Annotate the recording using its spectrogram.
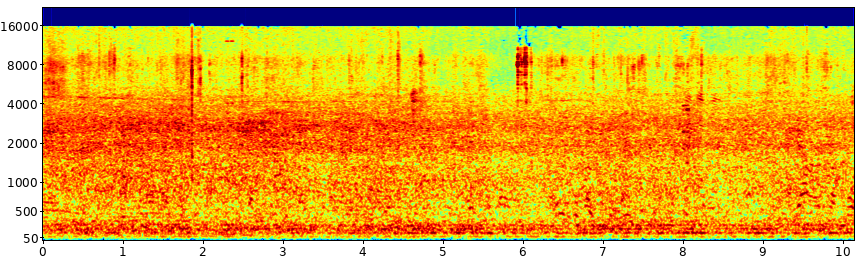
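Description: Steady drone of a boat's engine mixed with wind and water noise, with people talking indistinctly in the background.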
